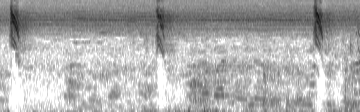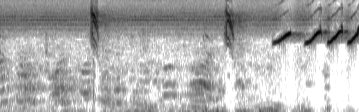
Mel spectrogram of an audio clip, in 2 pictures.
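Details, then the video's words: Lined seedeater singing a tui tui style song, used for training young birds: sharp high notes spaced about a second and a half apart, then a fast run of four rising whistled notes at the end over faint background murmur. "COLEIRO GOLAO TUI TUI PRA ENCARTE"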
